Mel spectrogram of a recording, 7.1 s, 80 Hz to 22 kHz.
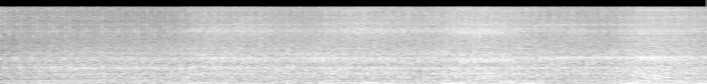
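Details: Toyota Celica with 2ZZ engine, idling and blipping: rapid, fairly even tapping that speeds up with revs; knock, source not yet found.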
